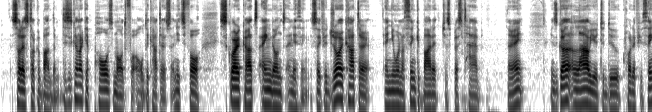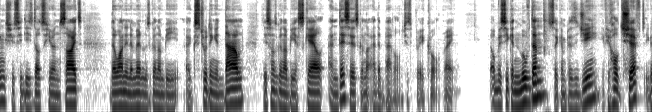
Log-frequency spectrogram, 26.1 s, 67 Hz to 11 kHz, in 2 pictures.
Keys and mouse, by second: 1.3 right click, 2.0 shift+middle click, 2.6 shift+middle drag, 6.6-8.9 drag, 9.2 Tab, 10.4-12.3 middle drag, 14.8-15.8 drag, 15.8 middle drag, 16.3 shift+click, 19.7 click, 23.9 g.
